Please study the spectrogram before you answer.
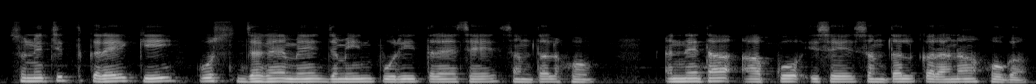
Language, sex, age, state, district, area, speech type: Hindi, male, 18-30, Rajasthan, Jaipur, urban, read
